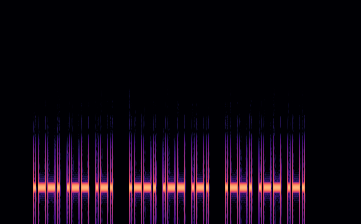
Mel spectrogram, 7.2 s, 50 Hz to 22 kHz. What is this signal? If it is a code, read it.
Morse code, heard as a keyed tone, about 25 wpm, 700 Hz. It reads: PWR PWR PWR
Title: Abbreviations Repeated 3x - 25wpm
